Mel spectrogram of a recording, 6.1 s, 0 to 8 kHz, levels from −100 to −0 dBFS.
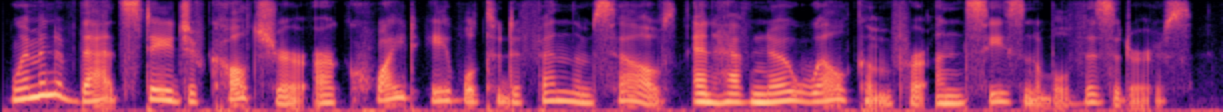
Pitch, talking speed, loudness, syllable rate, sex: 200 Hz, 185 wpm, -21 LUFS, 6.4 syllables/s, female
